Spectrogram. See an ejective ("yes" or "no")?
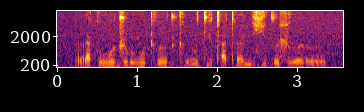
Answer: yes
